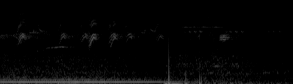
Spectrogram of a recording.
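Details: A male House Finch feeds his recently fledged first brood of the year as the fledglings beg: quick, high chirps and thin whistled notes in rapid bursts over a steady low hum, with a sharp click midway.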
